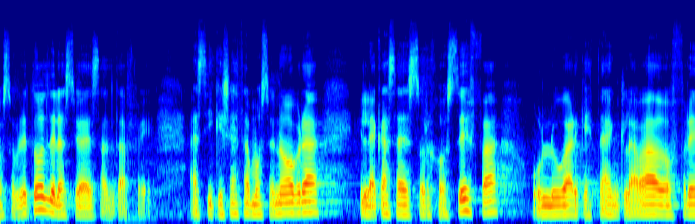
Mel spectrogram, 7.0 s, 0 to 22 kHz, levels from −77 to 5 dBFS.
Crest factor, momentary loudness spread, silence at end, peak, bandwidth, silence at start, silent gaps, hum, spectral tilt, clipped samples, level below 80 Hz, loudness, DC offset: 20 dB; 13 LU; 0 s; 0 dBFS; 13.5 kHz; 0 s; none; none; -6.5 dB/octave; under 0.1%; -64 dBFS; -19 LUFS; under 0.1%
